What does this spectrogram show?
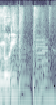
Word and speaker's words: Moody: Name is G Moody. Last name rhymes with duty.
